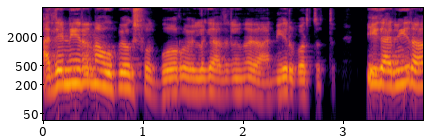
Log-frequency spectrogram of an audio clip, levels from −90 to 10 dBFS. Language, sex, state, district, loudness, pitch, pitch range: Kannada, male, Karnataka, Bellary, -16 LUFS, 145 Hz, 135-190 Hz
